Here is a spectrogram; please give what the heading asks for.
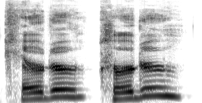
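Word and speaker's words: Keider: Is it Kerder? Montero. What? Kiter Montero. It is. Kyder kinda, Montero.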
